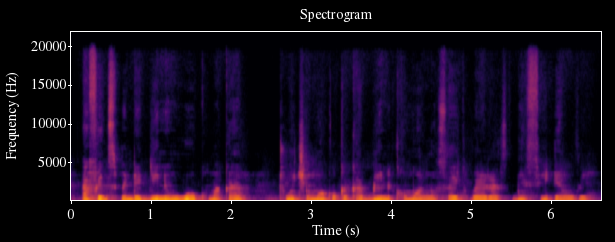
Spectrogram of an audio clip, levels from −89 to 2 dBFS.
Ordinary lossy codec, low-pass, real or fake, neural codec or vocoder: none; 19.8 kHz; fake; codec, 44.1 kHz, 7.8 kbps, Pupu-Codec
